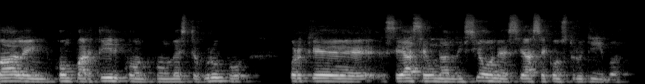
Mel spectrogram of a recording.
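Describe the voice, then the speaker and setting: A man speaks with a Brazilian accent in a fairly high pitch. His pace is fairly slow. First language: Portuguese (speaking Spanish). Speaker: architect. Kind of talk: webinar presentation. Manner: halting, many fillers and repetitions.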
